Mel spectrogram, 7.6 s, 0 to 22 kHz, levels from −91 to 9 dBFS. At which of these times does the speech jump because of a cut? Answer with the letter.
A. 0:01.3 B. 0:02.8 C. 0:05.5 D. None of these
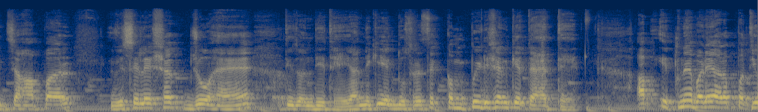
B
